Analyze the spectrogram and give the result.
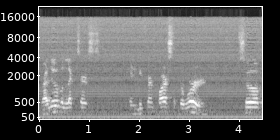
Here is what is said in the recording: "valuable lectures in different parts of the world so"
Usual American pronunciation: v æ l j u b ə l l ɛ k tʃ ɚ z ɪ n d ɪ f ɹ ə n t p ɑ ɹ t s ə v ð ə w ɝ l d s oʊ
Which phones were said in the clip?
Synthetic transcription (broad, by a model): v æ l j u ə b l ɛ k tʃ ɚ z ɪ n d ɪ f ɹ ə n t p ɑ ɹ t s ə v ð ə w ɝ d s oʊ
